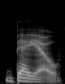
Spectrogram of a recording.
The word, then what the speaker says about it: Bello: I should know that B E L L O, when the player is Dominican, is probably, yeah, pronounced Bayo.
